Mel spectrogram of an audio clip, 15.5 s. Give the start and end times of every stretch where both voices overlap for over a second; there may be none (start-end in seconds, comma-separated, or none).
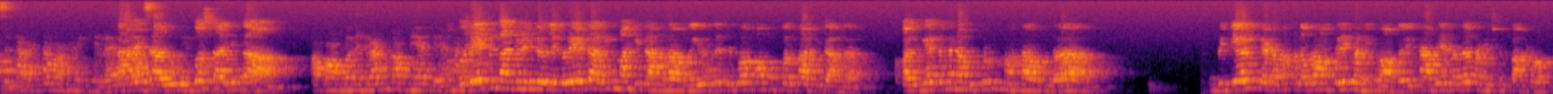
1.2-2.5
